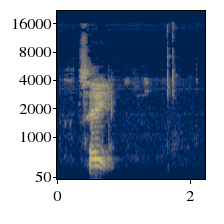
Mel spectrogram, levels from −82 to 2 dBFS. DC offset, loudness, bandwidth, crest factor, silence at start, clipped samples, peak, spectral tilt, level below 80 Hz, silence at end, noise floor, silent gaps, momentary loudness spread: under 0.1%; -18 LUFS; 16.5 kHz; 20 dB; 0.35 s; under 0.1%; -2 dBFS; 0.5 dB/octave; -76 dBFS; 0.45 s; -45 dBFS; none; 22 LU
